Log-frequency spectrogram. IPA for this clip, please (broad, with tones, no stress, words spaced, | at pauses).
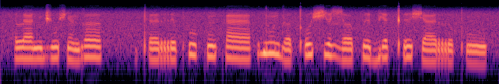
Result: læ˨nd͡ʒu˨ʃɛ̃˨ɡɜ˦ | tʼɛ˨rɪ˨pʰu˦˨kũ˦ kæ˦ | dũ˦dɜ˨ kʼʊ˦ ɕɪ˦ɮɜ˨ pɪ˦˨bʲɛ˦ kʼɪ˦ ʃæ˨rʊ˨kʼũ˨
